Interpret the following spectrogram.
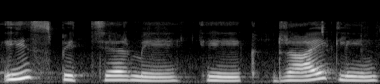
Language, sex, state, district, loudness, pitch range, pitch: Hindi, female, Chandigarh, Chandigarh, -14 LUFS, 175-205 Hz, 190 Hz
